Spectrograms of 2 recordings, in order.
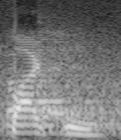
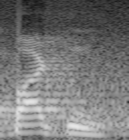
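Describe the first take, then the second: The two takes are said the same way.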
